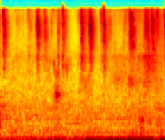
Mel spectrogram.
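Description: Faint, scattered clicks and scratches of small dogs' claws on a tile floor as they shift about and rise onto their hind legs, over a low steady hum.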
